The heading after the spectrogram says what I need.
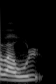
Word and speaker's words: baúl: La palabra baúl se divide en dos sílabas, baúl, y en ul está recayendo la mayor intensidad.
